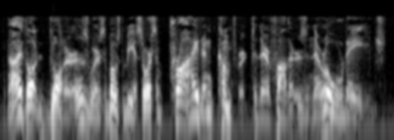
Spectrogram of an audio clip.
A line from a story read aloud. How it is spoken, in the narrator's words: he grumbled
